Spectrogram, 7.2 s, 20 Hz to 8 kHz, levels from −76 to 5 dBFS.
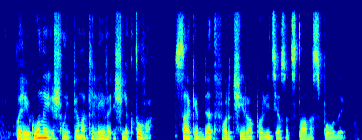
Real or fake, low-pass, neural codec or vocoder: fake; 7.2 kHz; codec, 16 kHz, 4 kbps, X-Codec, HuBERT features, trained on balanced general audio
